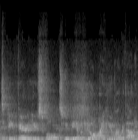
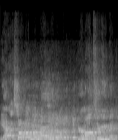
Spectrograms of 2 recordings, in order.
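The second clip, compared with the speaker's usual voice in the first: higher, louder, slow, laughing through it; laughing mock outburst; 8 semitones higher, 7 dB louder than usual. Comic answering her online bully with a laughing yell. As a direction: let the insult swell into a laughing yell. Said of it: "I'm like".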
